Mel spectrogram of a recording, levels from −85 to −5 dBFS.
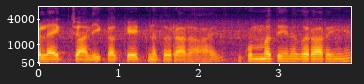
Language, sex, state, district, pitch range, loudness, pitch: Hindi, male, Bihar, Supaul, 110-125 Hz, -17 LUFS, 115 Hz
